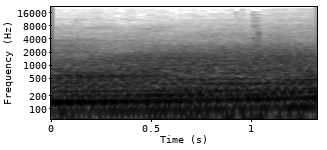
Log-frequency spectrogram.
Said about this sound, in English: Sorry for the muffler noises. I'm just beside the road now.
